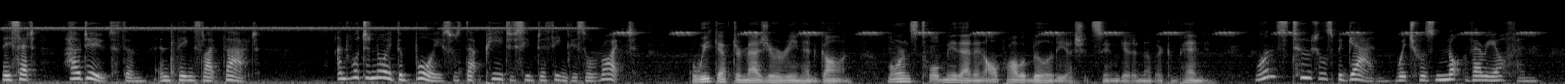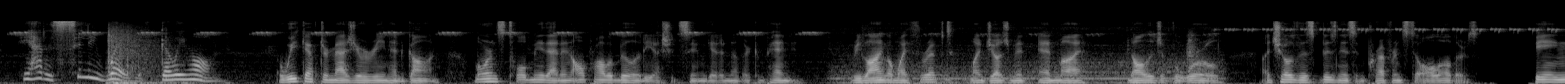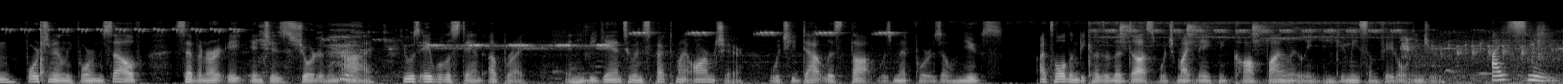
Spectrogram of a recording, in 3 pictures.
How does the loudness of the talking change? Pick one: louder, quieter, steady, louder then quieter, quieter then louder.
steady.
